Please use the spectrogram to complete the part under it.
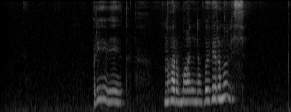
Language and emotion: Russian, positive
